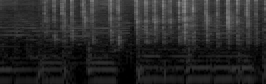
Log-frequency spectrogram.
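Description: Rapid typing on a computer keyboard while an email address and phone number are entered into a web form. Crisp, bright keystrokes come in quick irregular runs, with a short break near the middle, and no other sound.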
